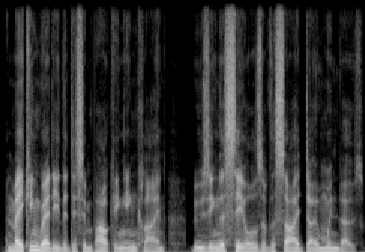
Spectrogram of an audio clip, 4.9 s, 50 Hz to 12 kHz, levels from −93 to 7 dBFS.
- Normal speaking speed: Yes, average, 170 wpm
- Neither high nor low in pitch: No, low, 130 Hz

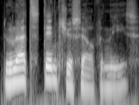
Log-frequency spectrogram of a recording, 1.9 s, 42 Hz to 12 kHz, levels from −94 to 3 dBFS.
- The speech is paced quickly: No, average, 195 wpm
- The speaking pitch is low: Yes, low, 125 Hz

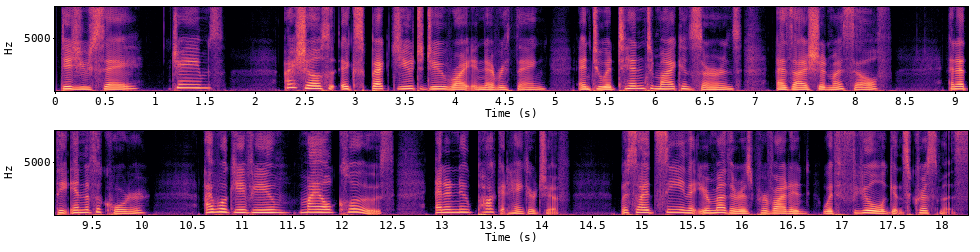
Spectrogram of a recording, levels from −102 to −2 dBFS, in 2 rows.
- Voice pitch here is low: No, high, 220 Hz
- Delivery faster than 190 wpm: No, average, 175 wpm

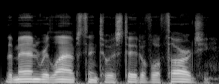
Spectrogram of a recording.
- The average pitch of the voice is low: Yes, low, 105 Hz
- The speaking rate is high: Yes, fast, 220 wpm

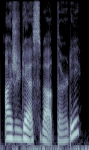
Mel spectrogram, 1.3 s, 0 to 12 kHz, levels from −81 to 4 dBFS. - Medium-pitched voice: Yes, medium, 170 Hz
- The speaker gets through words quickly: Yes, fast, 225 wpm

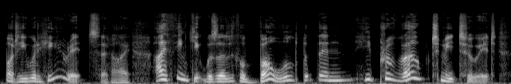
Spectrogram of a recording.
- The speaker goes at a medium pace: No, fast, 245 wpm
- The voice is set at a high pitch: No, medium, 160 Hz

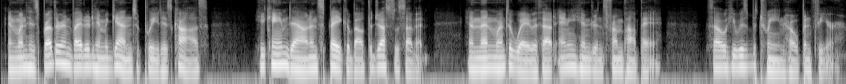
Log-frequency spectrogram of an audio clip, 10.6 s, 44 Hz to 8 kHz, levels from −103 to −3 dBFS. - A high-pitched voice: No, low, 110 Hz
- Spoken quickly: Yes, fast, 210 wpm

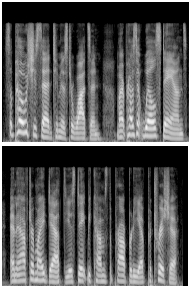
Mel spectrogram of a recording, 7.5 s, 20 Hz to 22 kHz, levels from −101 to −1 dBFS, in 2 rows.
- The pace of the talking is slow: No, average, 170 wpm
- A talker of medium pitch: Yes, medium, 170 Hz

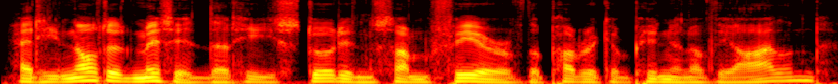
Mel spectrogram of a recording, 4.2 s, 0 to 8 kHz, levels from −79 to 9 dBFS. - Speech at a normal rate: No, fast, 245 wpm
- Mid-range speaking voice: No, low, 100 Hz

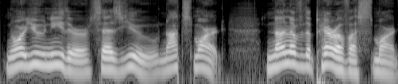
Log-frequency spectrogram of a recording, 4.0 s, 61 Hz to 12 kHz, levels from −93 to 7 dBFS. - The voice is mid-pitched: Yes, medium, 165 Hz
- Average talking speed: Yes, average, 195 wpm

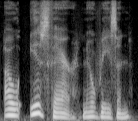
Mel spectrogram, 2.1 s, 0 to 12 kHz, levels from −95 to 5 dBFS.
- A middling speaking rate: Yes, average, 145 wpm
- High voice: No, low, 135 Hz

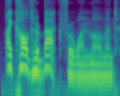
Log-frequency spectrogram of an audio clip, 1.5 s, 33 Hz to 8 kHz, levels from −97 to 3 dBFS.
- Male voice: Yes, male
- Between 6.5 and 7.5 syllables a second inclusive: Yes, 7.2 syllables/s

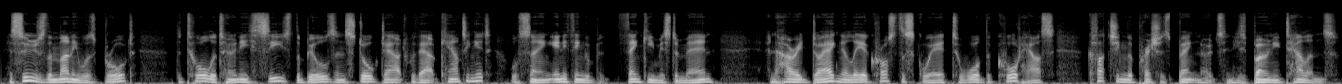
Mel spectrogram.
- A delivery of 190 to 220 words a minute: Yes, average, 195 wpm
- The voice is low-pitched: Yes, low, 105 Hz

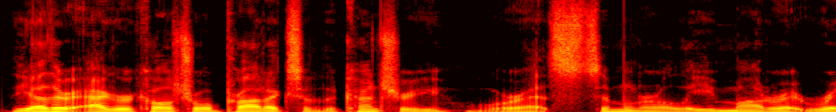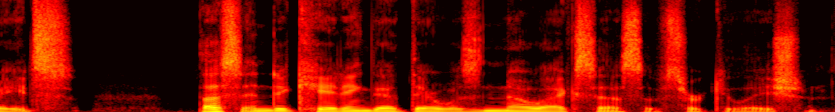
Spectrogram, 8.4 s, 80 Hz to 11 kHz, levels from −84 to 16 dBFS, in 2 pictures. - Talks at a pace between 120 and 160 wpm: Yes, average, 150 wpm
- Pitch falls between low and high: No, low, 125 Hz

